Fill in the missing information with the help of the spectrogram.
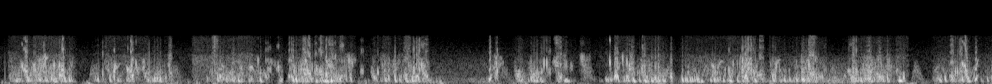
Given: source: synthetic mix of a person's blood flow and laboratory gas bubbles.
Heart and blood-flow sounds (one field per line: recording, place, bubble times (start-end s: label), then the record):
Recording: Doppler ultrasound of blood flow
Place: subclavian vein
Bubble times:
0.07-0.78 s: bubbles
0.91-1.75 s: bubbles
1.91-2.83 s: bubbles
2.85-3.56 s: bubbles
3.59-3.65 s: bubbles
3.70-4.34 s: bubbles
4.86-5.04 s: bubbles
5.13-5.76 s: bubbles
5.79-5.92 s: bubbles
6.00-6.75 s: bubbles
6.79-8.33 s: bubbles
8.41-9.09 s: bubbles
9.32-9.93 s: bubbles
From the record:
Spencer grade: 4 (maximum detectable bubble signal sounding continuously throughout systole and diastole of every cardiac period, and overriding the amplitude of the normal cardiac signals)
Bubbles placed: anywhere in the cardiac cycle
